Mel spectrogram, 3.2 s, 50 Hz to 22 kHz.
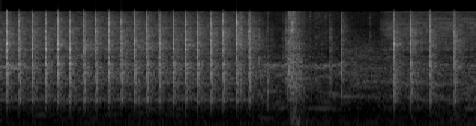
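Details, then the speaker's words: Top Race TR-113G RC front loader lifting a bucket of candy after pushing into the pile: quick steady ticking about three per second as the arm strains, then lone clicks; owner backs up and retries: lift gear clutch slipping under load. "and then what I do is I go up click click click all right what I do is I try to back up a little bit try it again"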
